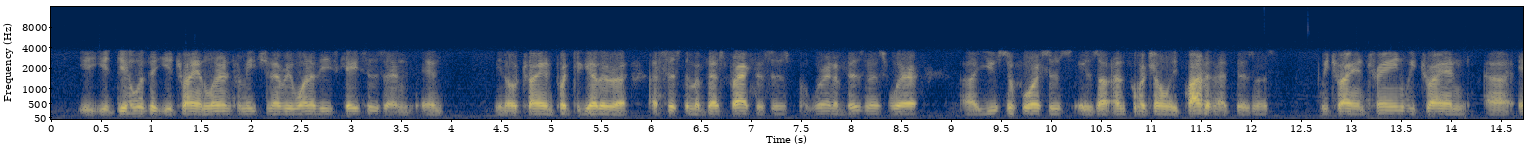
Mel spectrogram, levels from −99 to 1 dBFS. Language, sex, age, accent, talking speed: English, male, 60-79, American, 225 wpm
